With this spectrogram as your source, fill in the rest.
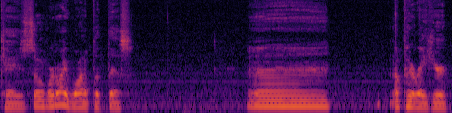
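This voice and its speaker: A man's voice: medium pitch, a little fast, mellow. A teenage boy giving casual, rambling commentary as he ranks things on a tier list, often restarting and correcting himself. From Canada. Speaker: vlogger.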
